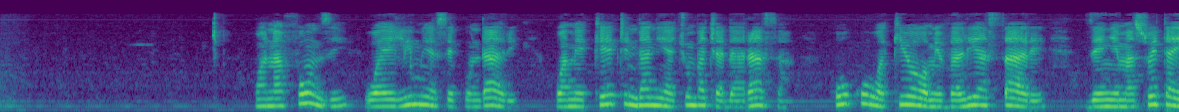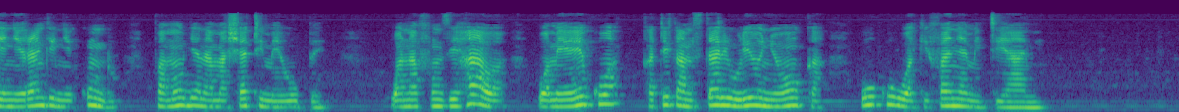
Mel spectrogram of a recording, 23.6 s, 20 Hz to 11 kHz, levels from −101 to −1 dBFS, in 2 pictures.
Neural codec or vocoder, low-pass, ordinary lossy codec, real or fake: none; 7.2 kHz; AAC, 48 kbps; real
